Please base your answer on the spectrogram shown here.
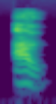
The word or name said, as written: meet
